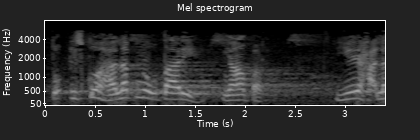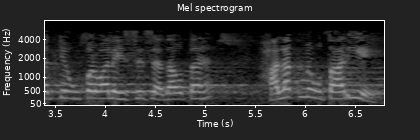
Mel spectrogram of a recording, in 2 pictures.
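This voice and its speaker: High-voiced teacher drilling letters slowly. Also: male voice. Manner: slow drawn-out sounding of letters, repeated drills. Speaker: Quran reading teacher. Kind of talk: religious TV lesson on letter pronunciation. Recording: echoey hall, dull lo-fi sound.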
